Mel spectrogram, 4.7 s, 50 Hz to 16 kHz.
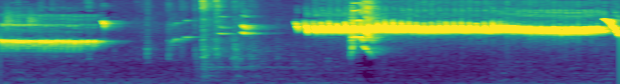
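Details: Canary song from a garden, September 2020: a steady lower trill, brief scratchy notes and a short gap, then a long, loud, very high buzzing roll sustained to the end.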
